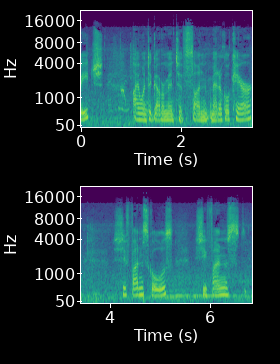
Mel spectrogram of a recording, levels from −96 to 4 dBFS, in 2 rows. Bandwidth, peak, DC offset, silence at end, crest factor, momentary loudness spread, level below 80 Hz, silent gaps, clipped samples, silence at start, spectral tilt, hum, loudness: 15 kHz; -2 dBFS; under 0.1%; 0 s; 14 dB; 12 LU; -44 dBFS; none; under 0.1%; 0 s; -3.5 dB/octave; none; -16 LUFS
